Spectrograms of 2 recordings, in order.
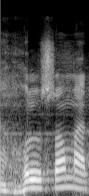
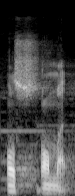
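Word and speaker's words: الصمد: Hai custom ada Hai jadi jangan sampai kita membacanya Hull Somad Hai tetapi yang benar adalah house Somad dikarenakan alif lam disitu adalah Idgham Syamsiah yang artinya langsung dimasukkan ke huruf huruf Syamsiah dan di akhir kedua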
